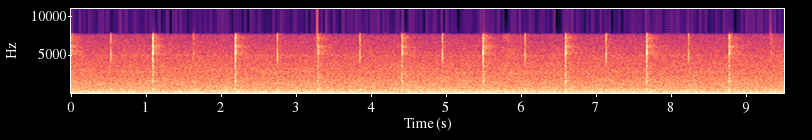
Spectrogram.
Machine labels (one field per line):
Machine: valve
